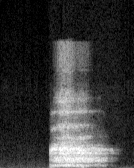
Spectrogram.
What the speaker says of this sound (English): And you're going to breathe in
